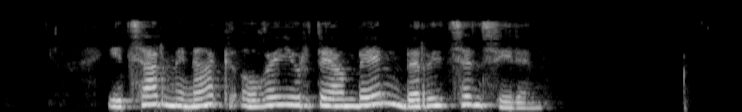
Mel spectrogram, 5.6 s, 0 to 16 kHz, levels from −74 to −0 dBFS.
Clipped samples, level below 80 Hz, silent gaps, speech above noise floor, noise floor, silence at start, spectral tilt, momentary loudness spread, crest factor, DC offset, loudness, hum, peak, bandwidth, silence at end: under 0.1%; -58 dBFS; none; 70 dB; -88 dBFS; 0.8 s; -6 dB/octave; 8 LU; 18 dB; under 0.1%; -19 LUFS; none; -2 dBFS; 8 kHz; 1.5 s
